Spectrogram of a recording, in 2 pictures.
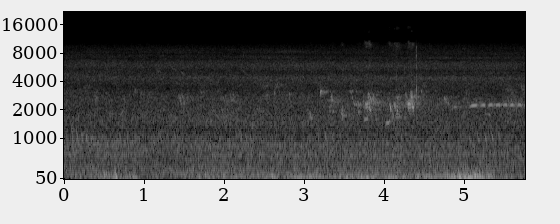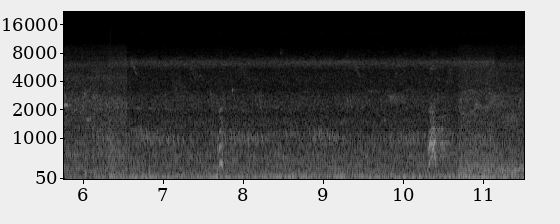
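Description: Outdoor ambience with scattered bird chirps and a short whistled note, busiest in the middle, over a low steady background rumble.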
